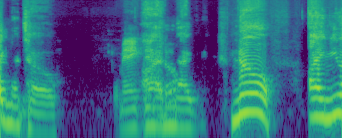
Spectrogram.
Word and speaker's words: Magneto: Chris Claremont still says it's Magnetto. Oh yeah, Magneto.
